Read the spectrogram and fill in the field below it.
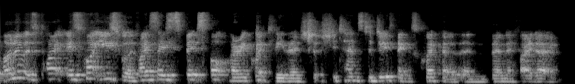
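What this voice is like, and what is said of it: British accent. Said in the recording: “I'm the one with the British accent.”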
